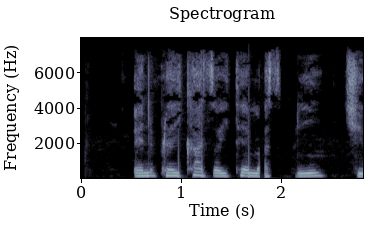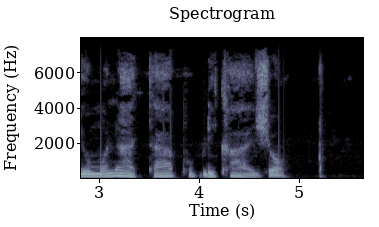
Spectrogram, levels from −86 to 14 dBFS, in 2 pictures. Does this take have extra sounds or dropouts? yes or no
yes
